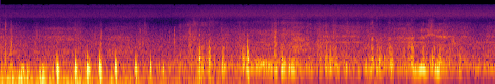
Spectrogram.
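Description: Dull thumps and rustling on a carried camera's microphone from walking over dry ground, thickest in the first two seconds, with a faint murmur of a voice later on.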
